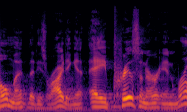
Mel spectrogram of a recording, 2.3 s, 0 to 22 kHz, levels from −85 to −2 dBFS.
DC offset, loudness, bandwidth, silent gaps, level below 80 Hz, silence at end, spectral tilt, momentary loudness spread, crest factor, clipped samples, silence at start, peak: under 0.1%; -33 LUFS; 17 kHz; none; -60 dBFS; 0 s; -5.5 dB/octave; 10 LU; 16 dB; under 0.1%; 0 s; -16 dBFS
